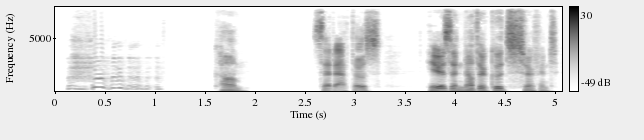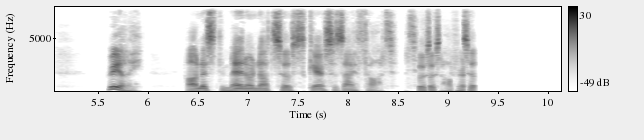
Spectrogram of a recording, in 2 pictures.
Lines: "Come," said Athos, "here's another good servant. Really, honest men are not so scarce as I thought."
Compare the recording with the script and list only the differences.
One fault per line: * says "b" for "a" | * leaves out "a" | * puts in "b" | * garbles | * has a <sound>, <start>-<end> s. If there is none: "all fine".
* has a laugh, 0.1-1.1 s
* garbles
